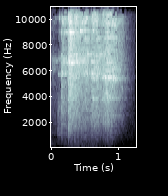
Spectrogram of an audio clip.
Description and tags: Digging Coins #1
Might be useful for situations when digging around broken pieces of glass, metallic coins or small objects.
coins, glass, metal, broken, shards, clash, pieces, chain, agaxly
